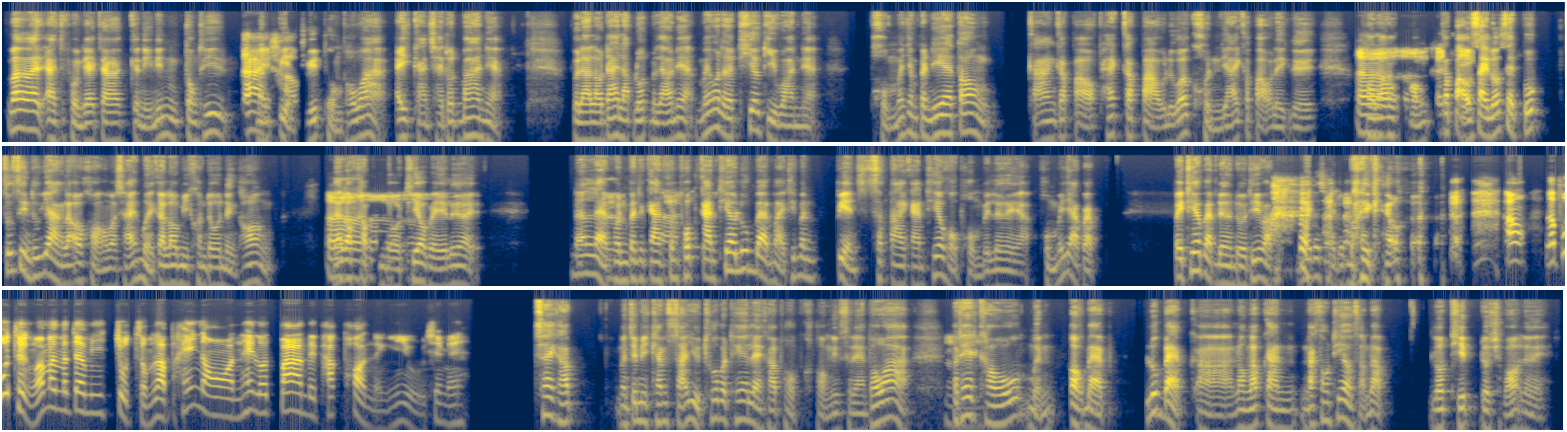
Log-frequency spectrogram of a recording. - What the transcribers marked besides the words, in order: chuckle; background speech; laughing while speaking: "รถบ้านอีกแล้ว"; chuckle; other background noise; in English: "camp site"; tapping
- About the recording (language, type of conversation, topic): Thai, podcast, คุณช่วยเล่าเรื่องการเดินทางที่เปลี่ยนชีวิตของคุณให้ฟังหน่อยได้ไหม?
